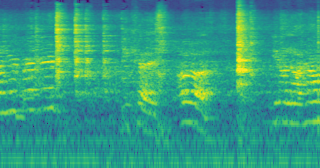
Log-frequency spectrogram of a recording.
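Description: Ceramic plates clinking and clattering as they are handled and loaded into a dish rack at a commercial dish sink. Sharp knocks come through now and then, the loudest about three seconds in.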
